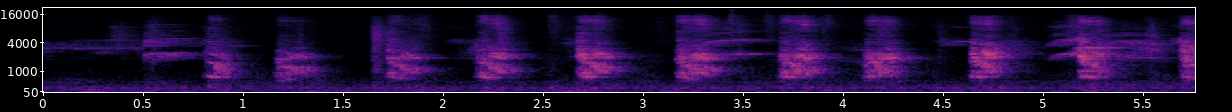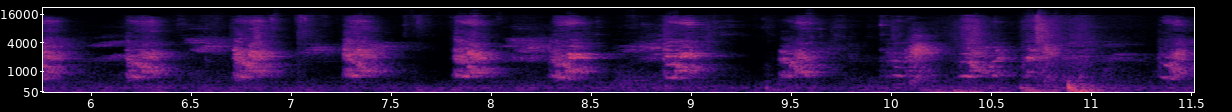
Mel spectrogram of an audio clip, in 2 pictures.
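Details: Male pet superb parrot mimicking, giving a steady string of short, harsh bark-like notes, about two per second, for over ten seconds, ending with a soft thump.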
